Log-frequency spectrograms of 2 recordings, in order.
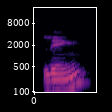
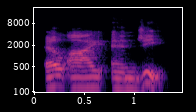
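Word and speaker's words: ลิง: And the Thai word for monkey, this is another fun one to say, is ling, L-I-N-G, ling.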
